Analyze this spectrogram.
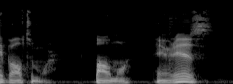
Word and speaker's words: Baltimore: How do you say Baltimore? Baltimore. There it is. Balmore?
